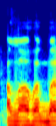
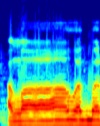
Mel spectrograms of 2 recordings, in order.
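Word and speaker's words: الله أكبر: Yang pertama dari segi pelafalan yaitu memendekkan lam jalalah pada takbir yang pertama dengan mengatakan Allahu Akbar Allahu Akbar Allahu Akbar Allahu Akbar ini Allahnya yang pertama akan pendek. Yang benar adalah dipanjangkan. Allahu Akbar.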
